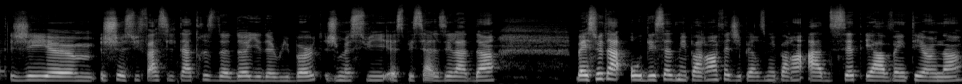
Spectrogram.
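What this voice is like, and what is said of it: Quebec French accent. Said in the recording (French): “j'habite sur la rive sud de Montréal ... Qu'on l'entend avec notre accent”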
